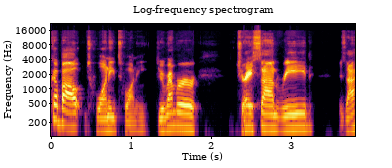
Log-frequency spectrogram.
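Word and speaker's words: Dreasjon Reed: Do you remember Dre'Son Reed? Is that how you say it? Yeah, Dre'Son Reed.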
